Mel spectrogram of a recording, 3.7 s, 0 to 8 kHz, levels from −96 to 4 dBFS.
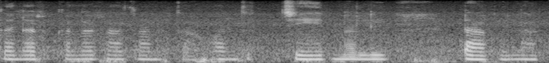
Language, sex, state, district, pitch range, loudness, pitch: Kannada, female, Karnataka, Bidar, 185-190 Hz, -20 LUFS, 190 Hz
